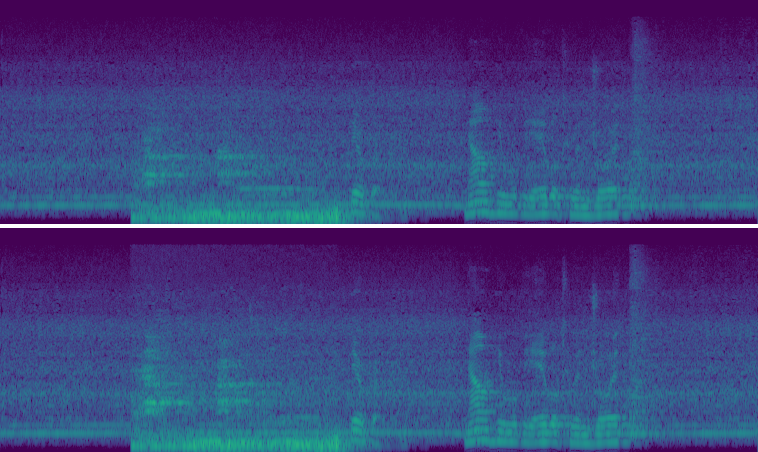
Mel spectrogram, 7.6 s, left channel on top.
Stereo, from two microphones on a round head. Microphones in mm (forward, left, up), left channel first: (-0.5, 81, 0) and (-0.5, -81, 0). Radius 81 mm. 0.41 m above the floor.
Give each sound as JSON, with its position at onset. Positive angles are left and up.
{"t": 1.3, "sound": "a dog barking", "side_deg": -60, "distance_m": 0.7}
{"t": 3.5, "sound": "a man speaking", "side_deg": -25, "distance_m": 0.8}
{"t": 6.3, "sound": "a snare drum", "side_deg": -75, "distance_m": 9.0}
